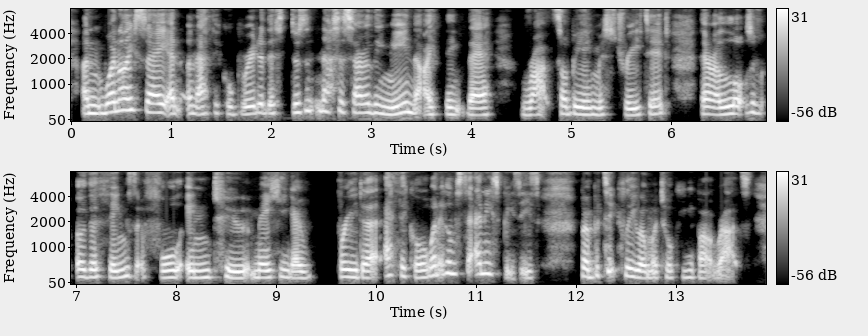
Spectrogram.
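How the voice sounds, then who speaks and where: Fairly quick and with lively intonation, a woman speaks in a British accent with a dark, mellow tone. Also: medium pitch for a woman, dry, close sound with no echo. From UK. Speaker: pet rat keeper and YouTuber. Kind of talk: informational talk to camera. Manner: casual, repetitive emphasis.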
